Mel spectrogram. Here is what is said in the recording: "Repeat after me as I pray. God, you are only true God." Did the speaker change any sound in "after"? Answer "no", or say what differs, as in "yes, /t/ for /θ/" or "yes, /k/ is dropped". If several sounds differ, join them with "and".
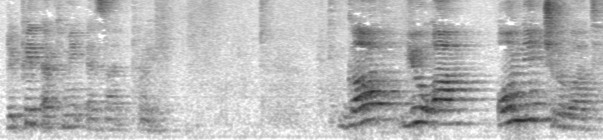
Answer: yes, /f/ is dropped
